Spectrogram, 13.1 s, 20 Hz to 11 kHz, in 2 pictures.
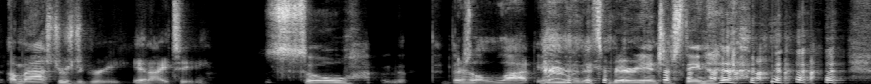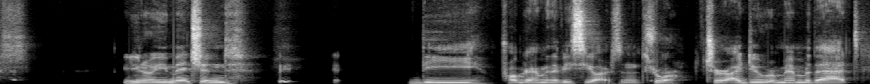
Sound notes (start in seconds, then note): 4.0 both laughing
